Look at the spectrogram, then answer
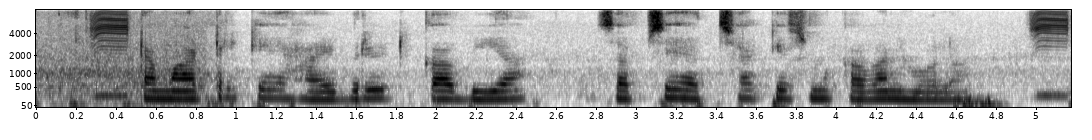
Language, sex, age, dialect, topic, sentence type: Bhojpuri, female, 18-24, Western, agriculture, question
